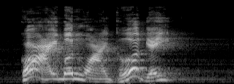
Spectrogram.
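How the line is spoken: Alarmed loud shout. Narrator (Vietnamese): sắc mặt của Khương Nguyên liền biến hẳn, quát to lên rằng

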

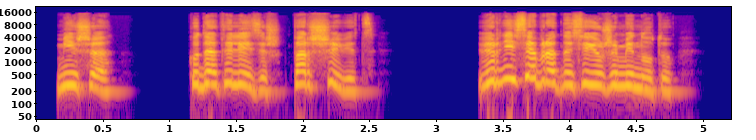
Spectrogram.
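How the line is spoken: Woman shouting. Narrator (Russian): кричал женский голос

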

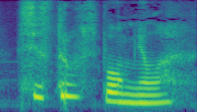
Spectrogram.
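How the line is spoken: Tearful, sighing. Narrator (Russian): сказала Аннушка, вздохнула и вытерла набежавшие на глаза слезы

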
